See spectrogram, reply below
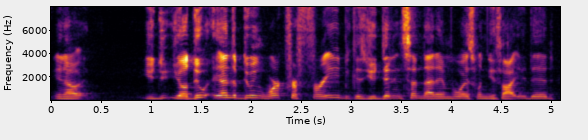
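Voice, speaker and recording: Talking briskly in a slightly high voice, the owner of a bathtub refinishing company tells stories on a podcast. His casual, animated delivery is packed with fillers and false starts.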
